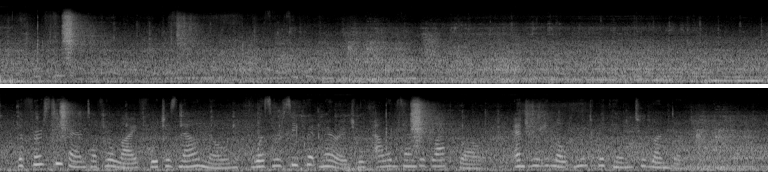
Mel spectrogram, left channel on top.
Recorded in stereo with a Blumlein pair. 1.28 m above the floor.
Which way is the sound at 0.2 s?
55° right.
